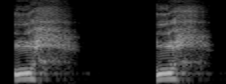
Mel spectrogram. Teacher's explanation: হামজা দিয়ে হা ধরবে, হার উচ্চারণটা গলার ভিতর থেকে চিকুন হয়ে বের হবে।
